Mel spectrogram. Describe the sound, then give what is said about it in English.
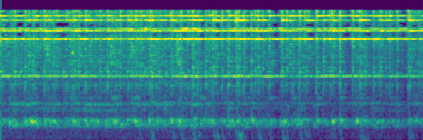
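A loud bell rings twice with bright, sustained overtones that shimmer and linger for several seconds, with no voices. “It's a Two Bell Fat Tuesday, for goodness sake.”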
